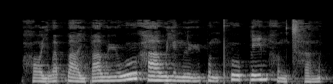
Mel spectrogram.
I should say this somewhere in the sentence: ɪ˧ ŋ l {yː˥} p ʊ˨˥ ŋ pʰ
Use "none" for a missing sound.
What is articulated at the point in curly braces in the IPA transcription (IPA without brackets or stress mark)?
yː˨˥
